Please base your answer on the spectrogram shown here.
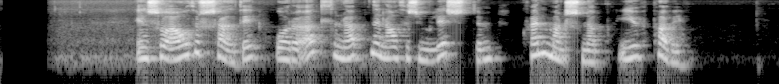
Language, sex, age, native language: Icelandic, female, 60-69, Icelandic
